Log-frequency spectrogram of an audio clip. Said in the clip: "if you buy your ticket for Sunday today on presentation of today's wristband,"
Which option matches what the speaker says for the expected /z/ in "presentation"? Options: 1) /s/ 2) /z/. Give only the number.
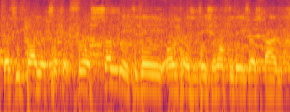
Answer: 2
